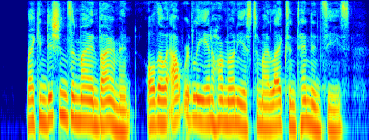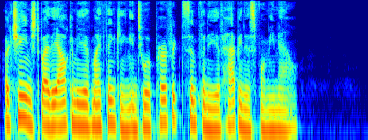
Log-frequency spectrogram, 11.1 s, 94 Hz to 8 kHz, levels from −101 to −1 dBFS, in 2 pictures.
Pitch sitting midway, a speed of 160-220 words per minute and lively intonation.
No: medium, 155 Hz; average, 165 wpm; average, 3.3 semitones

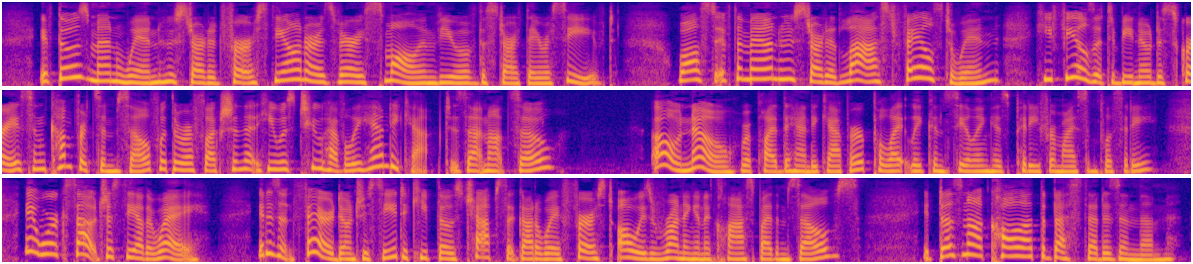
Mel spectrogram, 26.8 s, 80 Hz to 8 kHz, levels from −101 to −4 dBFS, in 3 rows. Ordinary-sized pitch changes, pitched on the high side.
No: wide, 6.0 semitones; high, 225 Hz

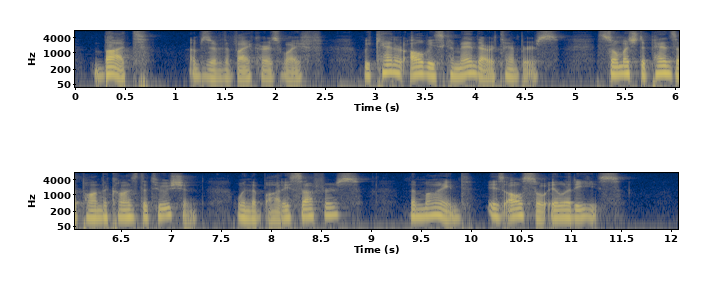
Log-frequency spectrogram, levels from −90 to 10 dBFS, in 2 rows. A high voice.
No: low, 120 Hz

